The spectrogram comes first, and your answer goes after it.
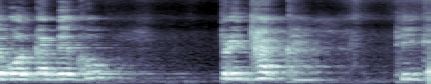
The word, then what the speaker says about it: पृथक: तो हमने कहा भ्री अब प के पैर में ऋ लगा तो कहेंगे प्री प्रीथ क क हलंत है तो क को जल्दी ही बोलकर चुप हो जाना है तो कैसे कहेंगे पृथक पृथक पृथक फिर से बोल कर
